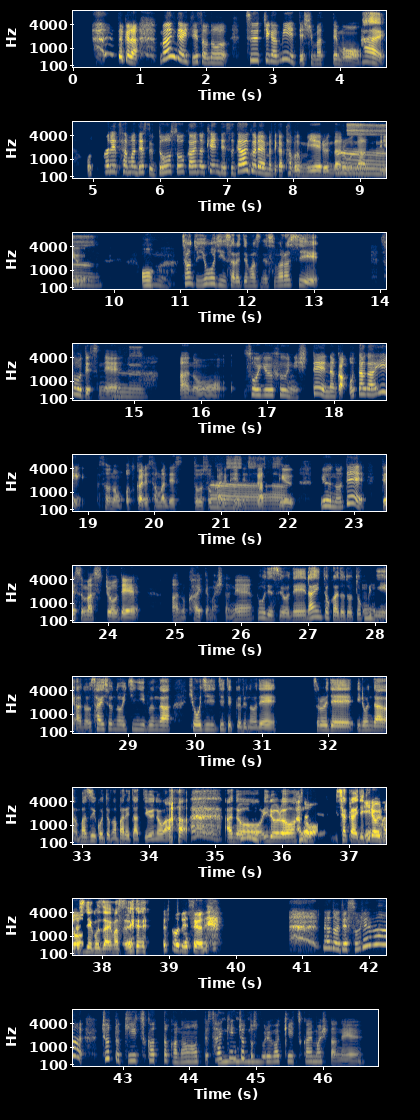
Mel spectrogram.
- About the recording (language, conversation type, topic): Japanese, podcast, SNSでの言葉づかいには普段どのくらい気をつけていますか？
- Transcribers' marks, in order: laugh; laughing while speaking: "いうのは"; laugh; laughing while speaking: "そうですよね"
